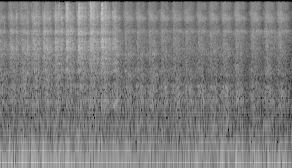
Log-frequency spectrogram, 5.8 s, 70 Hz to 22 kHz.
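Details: 2003 BMW 745Li E66 that misfires then dies after new spark plugs and ignition coils: uneven lumpy idle, irregular pulses about twice a second over a deep rumble; camshaft position sensor codes and misfire fuel cutoff on cylinders 8,3,7,6,4; cam sensors next.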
